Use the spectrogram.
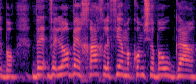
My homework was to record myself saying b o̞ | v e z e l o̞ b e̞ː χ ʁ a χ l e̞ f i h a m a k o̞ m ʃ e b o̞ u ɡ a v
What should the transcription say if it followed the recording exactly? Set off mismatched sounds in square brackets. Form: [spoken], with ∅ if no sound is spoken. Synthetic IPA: b o̞ | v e [v] e l o̞ b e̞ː χ ʁ a χ l e̞ f i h a m a k o̞ m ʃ e b o̞ u ɡ a [ʁ]

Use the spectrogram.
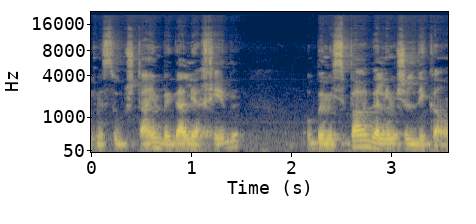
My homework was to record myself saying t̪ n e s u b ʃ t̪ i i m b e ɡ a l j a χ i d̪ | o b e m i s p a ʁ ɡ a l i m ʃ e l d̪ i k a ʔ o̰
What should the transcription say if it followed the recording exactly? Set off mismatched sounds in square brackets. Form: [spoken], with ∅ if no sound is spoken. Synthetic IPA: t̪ [m] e s u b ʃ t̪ [a] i m b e ɡ a l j a χ i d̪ | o b e m i s p a ʁ ɡ a l i m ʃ e l d̪ i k a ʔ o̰

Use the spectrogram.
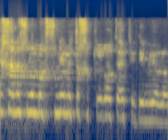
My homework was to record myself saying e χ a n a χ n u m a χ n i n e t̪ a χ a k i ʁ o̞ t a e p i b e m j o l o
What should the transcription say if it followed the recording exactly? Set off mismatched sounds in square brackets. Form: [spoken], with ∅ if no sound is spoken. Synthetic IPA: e χ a n a χ n u m a [f] n i [m] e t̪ a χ a k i ʁ o̞ t a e p i [d] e m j o l o

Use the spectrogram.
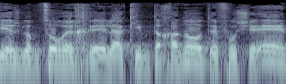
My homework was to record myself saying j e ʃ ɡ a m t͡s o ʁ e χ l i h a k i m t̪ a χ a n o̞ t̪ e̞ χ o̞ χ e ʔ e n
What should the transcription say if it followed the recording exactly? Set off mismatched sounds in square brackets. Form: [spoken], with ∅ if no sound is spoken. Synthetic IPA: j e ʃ ɡ a m t͡s o ʁ e χ l [e] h a k i m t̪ a χ a n o̞ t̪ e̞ [f] o̞ [ʃ] e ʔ e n

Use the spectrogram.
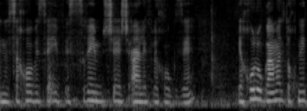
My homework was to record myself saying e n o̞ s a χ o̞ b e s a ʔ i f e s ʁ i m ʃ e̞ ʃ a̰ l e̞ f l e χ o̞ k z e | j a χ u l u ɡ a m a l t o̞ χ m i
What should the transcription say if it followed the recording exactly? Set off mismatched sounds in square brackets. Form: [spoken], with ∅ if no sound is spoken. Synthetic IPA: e n o̞ s a χ o̞ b e s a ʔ i f e s ʁ i m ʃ e̞ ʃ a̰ l e̞ f l e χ o̞ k z e | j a χ u l u ɡ a m a l t o̞ χ [n] i

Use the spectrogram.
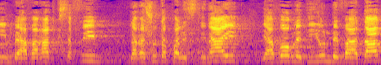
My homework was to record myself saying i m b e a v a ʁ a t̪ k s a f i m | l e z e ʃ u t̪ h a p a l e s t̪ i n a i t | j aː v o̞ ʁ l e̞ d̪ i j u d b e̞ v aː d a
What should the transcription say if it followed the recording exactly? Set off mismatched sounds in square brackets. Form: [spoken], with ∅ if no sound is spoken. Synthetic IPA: i m b e a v a ʁ a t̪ k s a f i m | l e [ʁ] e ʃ u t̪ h a p a l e s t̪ i n a i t | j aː v o̞ ʁ l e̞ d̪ i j u [n] b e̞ v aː d a

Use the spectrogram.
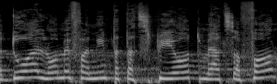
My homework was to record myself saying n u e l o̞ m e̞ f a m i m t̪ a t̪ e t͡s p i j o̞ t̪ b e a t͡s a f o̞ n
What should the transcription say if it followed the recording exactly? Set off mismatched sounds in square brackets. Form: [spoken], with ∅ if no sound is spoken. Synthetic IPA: [d] u [a] l o̞ m e̞ f a [n] i m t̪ a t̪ [a] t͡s p i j o̞ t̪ [m] e a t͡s a f o̞ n

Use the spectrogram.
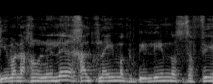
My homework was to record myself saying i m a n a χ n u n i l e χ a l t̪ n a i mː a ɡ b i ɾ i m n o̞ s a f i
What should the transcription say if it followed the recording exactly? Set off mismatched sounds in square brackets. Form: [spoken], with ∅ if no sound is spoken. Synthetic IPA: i m a n a χ n u n i l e χ a l t̪ n a i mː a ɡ b i [l] i m n o̞ s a f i

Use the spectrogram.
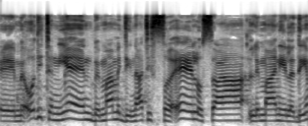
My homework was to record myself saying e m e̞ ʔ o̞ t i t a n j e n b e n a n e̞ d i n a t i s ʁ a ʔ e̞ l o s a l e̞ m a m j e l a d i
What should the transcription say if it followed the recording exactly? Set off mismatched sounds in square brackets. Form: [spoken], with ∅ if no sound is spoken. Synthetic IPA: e m e̞ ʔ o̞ [d] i t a n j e n b e [m] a [m] e̞ d i n a t i s ʁ a ʔ e̞ l o s a l e̞ m a [n] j e l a d i

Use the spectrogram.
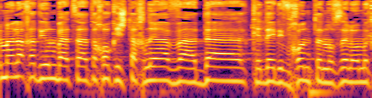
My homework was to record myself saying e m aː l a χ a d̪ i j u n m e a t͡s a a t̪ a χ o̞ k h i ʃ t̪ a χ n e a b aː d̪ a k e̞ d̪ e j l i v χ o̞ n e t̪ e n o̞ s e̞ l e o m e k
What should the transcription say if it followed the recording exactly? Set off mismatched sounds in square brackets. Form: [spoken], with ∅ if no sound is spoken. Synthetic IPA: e m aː l a χ a d̪ i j u n [b] e a t͡s a a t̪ a χ o̞ k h i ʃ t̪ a χ n e a [v] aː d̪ a k e̞ d̪ e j l i v χ o̞ n e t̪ [a] n o̞ s e̞ l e o m e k

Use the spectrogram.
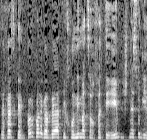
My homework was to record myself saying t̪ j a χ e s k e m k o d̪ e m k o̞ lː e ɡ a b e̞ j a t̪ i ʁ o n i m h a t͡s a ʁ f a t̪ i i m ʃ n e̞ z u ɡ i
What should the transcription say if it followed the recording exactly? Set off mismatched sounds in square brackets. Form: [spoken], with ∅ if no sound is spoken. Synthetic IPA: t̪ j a χ e s k e [n] k o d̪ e m k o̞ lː e ɡ a b e̞ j a t̪ i [χ] o n i m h a t͡s a ʁ f a t̪ i i m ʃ n e̞ [s] u ɡ i

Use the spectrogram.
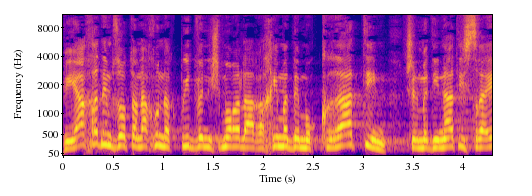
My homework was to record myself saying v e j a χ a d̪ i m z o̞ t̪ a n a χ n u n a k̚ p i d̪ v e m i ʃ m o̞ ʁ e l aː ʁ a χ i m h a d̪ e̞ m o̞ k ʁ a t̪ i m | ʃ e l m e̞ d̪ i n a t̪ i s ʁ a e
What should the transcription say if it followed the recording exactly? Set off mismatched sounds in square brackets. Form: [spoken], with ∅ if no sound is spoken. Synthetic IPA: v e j a χ a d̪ i m z o̞ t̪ a n a χ n u n a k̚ p i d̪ v e [n] i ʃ m o̞ ʁ [a] l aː ʁ a χ i m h a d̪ e̞ m o̞ k ʁ a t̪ i m | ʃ e l m e̞ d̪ i n a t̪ i s ʁ a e

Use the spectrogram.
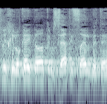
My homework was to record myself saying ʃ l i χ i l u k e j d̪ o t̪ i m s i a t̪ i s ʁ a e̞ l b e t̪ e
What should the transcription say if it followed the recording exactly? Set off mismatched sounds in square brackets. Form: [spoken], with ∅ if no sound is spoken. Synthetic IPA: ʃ l i χ i l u k e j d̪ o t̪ i m s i a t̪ i s ʁ a e̞ l b e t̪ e

